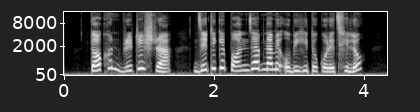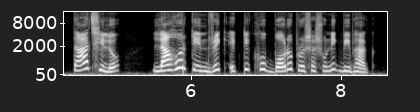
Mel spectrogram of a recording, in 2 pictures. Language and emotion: Bengali, neutral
